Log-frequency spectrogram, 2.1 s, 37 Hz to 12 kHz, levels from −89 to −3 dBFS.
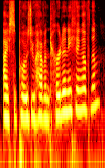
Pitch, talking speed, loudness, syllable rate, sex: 240 Hz, 225 wpm, -17 LUFS, 6.8 syllables/s, female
